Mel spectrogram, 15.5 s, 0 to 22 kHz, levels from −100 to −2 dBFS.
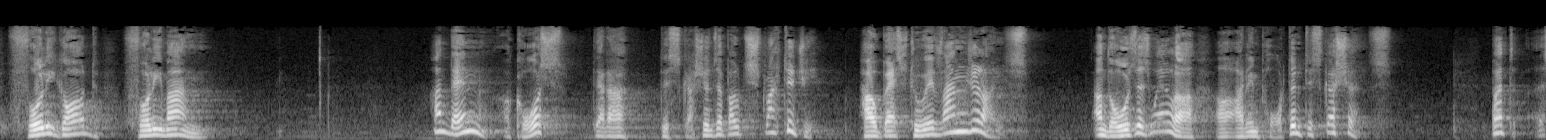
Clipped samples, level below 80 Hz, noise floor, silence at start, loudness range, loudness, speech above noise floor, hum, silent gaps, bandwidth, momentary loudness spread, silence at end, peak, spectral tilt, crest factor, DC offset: under 0.1%; -62 dBFS; -62 dBFS; 0.1 s; 6 LU; -19 LUFS; 44 dB; none; none; 10.5 kHz; 17 LU; 0 s; 0 dBFS; -5.5 dB/octave; 20 dB; under 0.1%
